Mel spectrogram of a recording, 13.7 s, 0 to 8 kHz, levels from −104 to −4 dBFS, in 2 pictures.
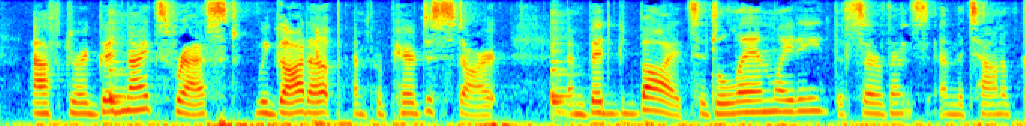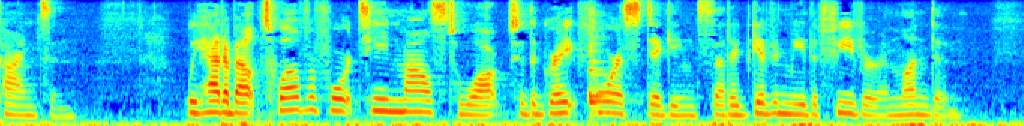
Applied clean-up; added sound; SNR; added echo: none; Cowbell; 14 dB; none.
